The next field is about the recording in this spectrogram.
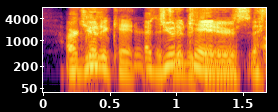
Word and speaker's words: adjudicators: Adjunctators, right? Is this how it's pronounced? Adjunctators? – Adjudicators.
